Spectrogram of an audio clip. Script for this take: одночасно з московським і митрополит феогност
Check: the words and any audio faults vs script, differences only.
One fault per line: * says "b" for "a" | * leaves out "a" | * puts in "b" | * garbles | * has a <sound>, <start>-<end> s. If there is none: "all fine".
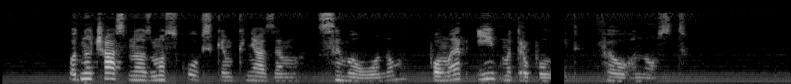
* puts in "князем симеоном помер"
* has a dropout, 5.5-5.6 s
